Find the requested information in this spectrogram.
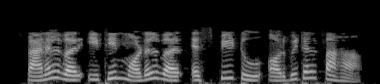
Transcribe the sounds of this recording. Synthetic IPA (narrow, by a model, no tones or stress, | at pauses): pænəlʋəɾit̪ʰiːnmɔɽəlʋəɾespiʈuʔɔɾbiʈəlpaɦa̰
